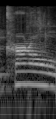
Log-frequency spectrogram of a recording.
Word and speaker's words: colonel: The kernel, like, not popcorn, but like the military rank. Oh, okay. Like, it looks like it's spelled colonel. Colonel? Yeah. It sounds like some sort of vegetable. There's no R in that word. I don't know why it's pronounced like that.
